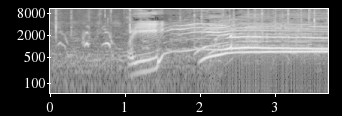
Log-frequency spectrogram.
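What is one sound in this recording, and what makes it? Young women cheer and whoop with rising voices.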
